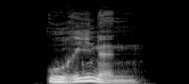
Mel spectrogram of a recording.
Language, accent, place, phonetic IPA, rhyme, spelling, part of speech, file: German, Germany, Berlin, [uˈʁiːnən], -iːnən, Urinen, noun, De-Urinen.ogg
- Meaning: dative plural of Urin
